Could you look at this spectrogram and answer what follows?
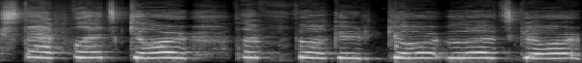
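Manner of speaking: put-on, very high, screaming fan-style cheer. Fan retelling screaming at Steph after a game; retelling a scream. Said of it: "I'm screaming".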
